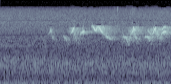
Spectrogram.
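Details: A common yellowthroat at Daly Point gives a brief run of quick, high chirpy notes that rise and dip over about a second, above a steady background hiss.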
